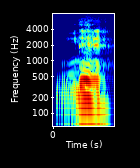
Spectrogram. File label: pronunciation yes 네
